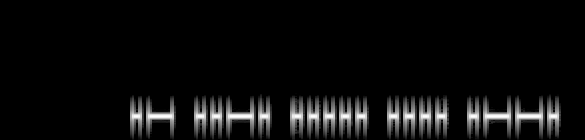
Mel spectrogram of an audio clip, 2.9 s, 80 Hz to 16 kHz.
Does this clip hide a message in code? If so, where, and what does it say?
Yes: Morse code from 0.7 to 2.8 s, heard as a keyed tone, about 30 wpm, 700 Hz. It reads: AF5HP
